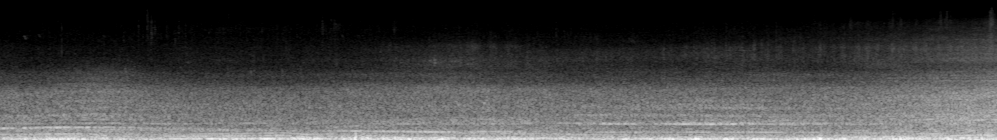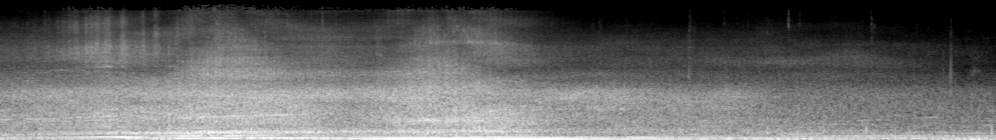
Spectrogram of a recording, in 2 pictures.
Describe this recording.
Dagneux, Chemin des Irandes. By JM Charcot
